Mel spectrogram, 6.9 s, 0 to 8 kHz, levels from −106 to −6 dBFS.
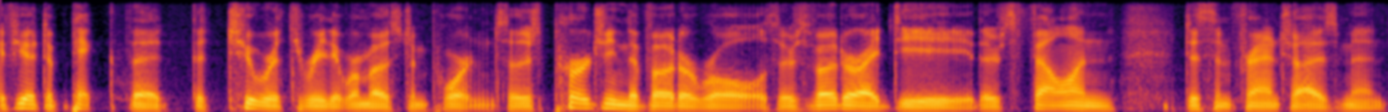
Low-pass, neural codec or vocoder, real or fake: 7.2 kHz; codec, 16 kHz, 8 kbps, FunCodec, trained on Chinese and English, 25 frames a second; fake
